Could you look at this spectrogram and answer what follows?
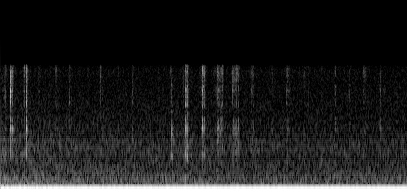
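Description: Wild hedgehog crunching dry food: sharp, irregular clicks, bunched near the start and again around the middle, then sparser single ticks.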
